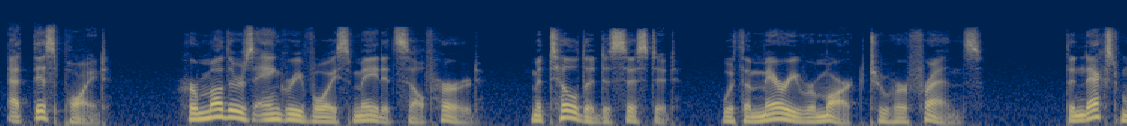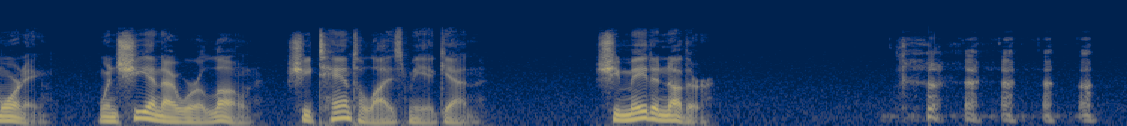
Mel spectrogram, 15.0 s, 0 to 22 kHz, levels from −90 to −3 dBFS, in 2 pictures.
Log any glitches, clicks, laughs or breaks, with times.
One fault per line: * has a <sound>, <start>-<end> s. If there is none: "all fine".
* has a laugh, 13.4-14.9 s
